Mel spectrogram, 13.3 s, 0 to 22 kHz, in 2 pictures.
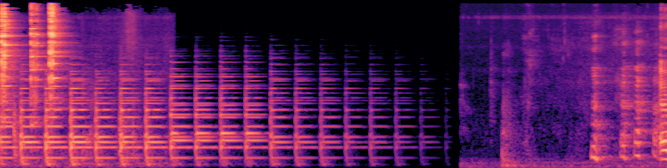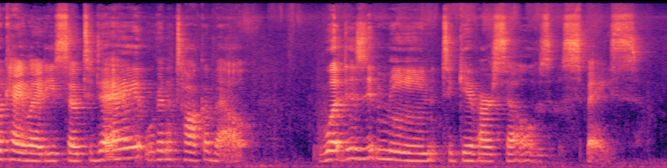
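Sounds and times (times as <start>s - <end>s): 
glasses clinking in a toast: 0.0s - 0.8s
speech: 6.6s - 9.2s, 9.9s - 13.0s.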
